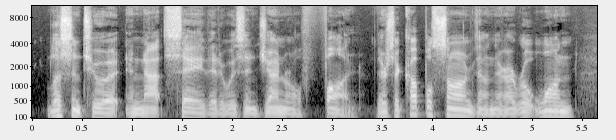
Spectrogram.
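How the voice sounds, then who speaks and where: On a very clean recording with a silent background, a man with fairly low pitch talks at a moderate pace, the sound dry and close with no echo. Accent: American. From US Midwest, Toledo, Ohio. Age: 60s. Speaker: musician. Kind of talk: casual chat. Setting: podcast interview.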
